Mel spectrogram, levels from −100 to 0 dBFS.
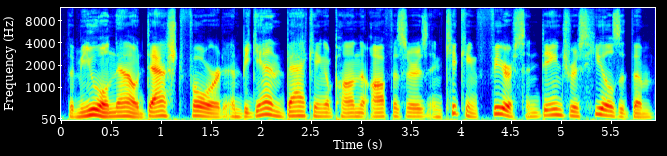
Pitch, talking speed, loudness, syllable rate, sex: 125 Hz, 190 wpm, -19 LUFS, 5.0 syllables/s, male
